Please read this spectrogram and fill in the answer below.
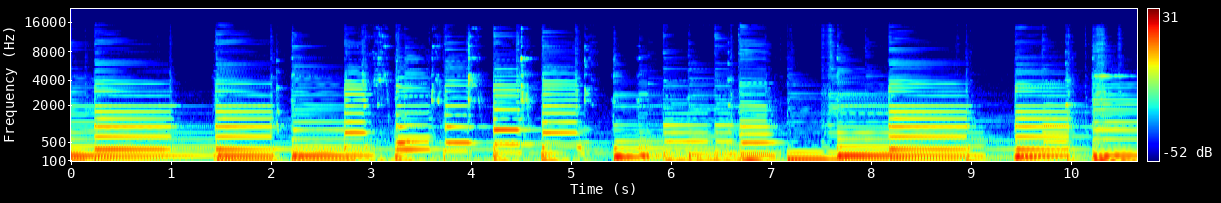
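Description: A cedar-top, Indian rosewood Olson SJ steel-string acoustic guitar played solo in the key of C. Chords are struck about once a second and left to ring, with single notes picked between them.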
